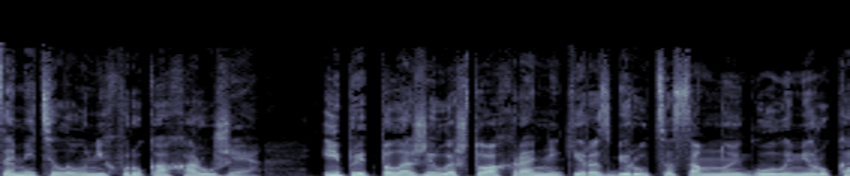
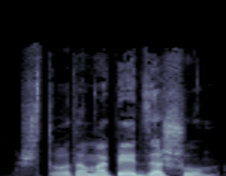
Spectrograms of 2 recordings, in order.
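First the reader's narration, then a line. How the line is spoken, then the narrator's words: Irritated dragon's question. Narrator (Russian): раздраженно уточнил один из драконов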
